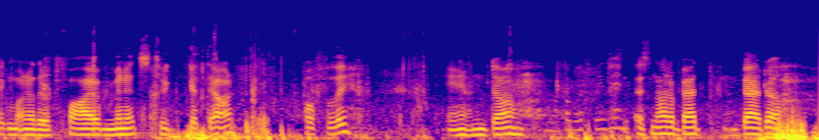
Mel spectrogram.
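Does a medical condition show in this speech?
No.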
